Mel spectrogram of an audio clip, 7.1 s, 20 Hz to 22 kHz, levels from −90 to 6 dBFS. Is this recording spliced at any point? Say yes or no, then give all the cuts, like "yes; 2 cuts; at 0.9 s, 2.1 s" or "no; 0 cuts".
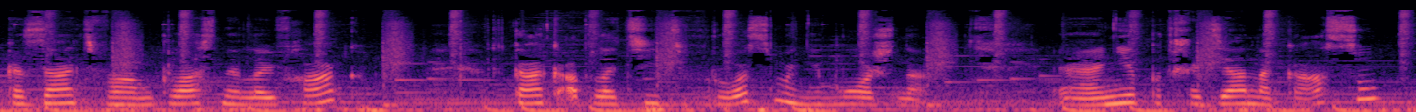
no; 0 cuts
